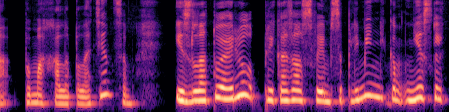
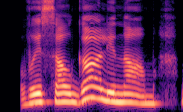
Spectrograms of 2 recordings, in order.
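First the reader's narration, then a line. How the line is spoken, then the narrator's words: Menacing. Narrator (Russian): грозно начал Золотой Орел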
